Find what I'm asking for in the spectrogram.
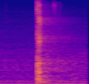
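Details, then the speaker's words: Big Bertha field autoclave at power-on via the toggle switch: one sharp clunk as the electrical contactor pulls in on its magnet, then quiet; normal. "when we turn the power on on the toggle switch you'll hear a clunk inside there's no need to worry about that it's the electrical contact - pulling on its magnet"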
